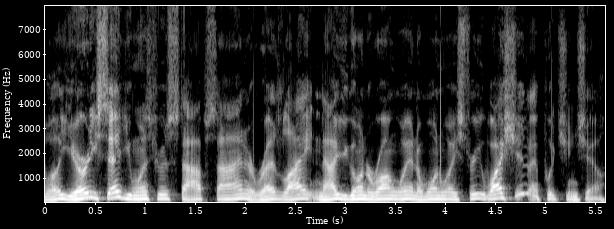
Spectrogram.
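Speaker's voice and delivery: ordinary talk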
